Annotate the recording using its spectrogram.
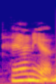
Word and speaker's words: tenure: 终身制，我们用词组 lifelong tenure， lifelong tenure， T-E-N-U-R-E tenure 名词，表示任期啊。 tenure 你听这个单词的发音像不像 tenure， tenure 十年，对不对？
